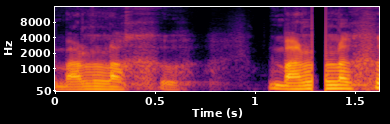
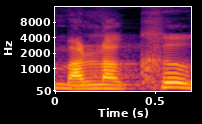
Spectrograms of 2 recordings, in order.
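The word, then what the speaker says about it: מלאך: 말라흐 할 때 흐 하면서 그 뇌가 진동해야 돼요. 뇌가 진동하는 단어들 보면요, 진짜 영적인 단어들은 뇌가 진동해. 근데 우리나라 말로 말라크 그러면 뇌가 진동하는 것이 아니라 이부하고 혀만 진동하거든.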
